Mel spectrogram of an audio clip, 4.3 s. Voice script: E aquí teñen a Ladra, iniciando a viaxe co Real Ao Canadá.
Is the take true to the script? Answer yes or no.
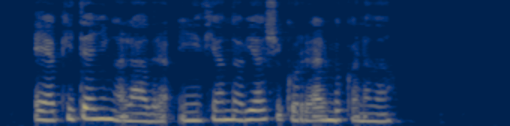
yes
